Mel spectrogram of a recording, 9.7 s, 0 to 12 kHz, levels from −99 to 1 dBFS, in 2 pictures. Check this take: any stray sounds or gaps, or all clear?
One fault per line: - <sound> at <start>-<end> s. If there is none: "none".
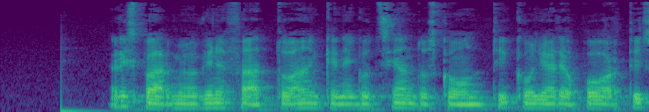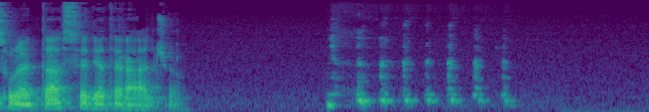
- laugh at 7.3-8.9 s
